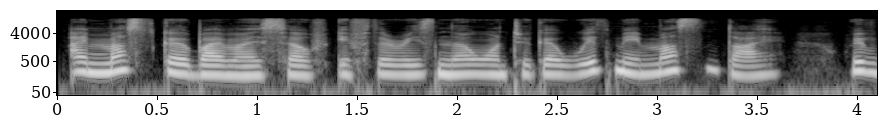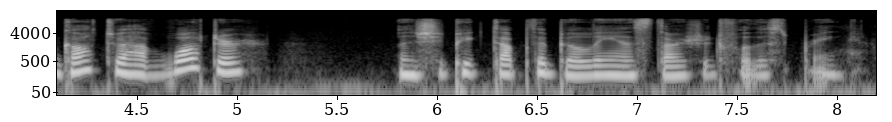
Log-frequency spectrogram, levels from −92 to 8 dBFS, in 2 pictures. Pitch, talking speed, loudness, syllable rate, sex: 200 Hz, 235 wpm, -19 LUFS, 5.7 syllables/s, female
